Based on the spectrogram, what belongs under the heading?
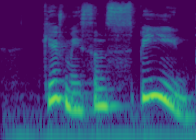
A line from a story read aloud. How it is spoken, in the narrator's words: exclaimed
